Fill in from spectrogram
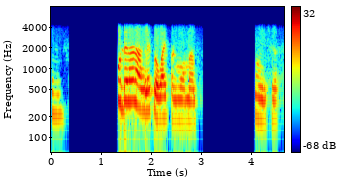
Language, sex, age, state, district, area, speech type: Tamil, female, 45-60, Tamil Nadu, Tiruvallur, urban, conversation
